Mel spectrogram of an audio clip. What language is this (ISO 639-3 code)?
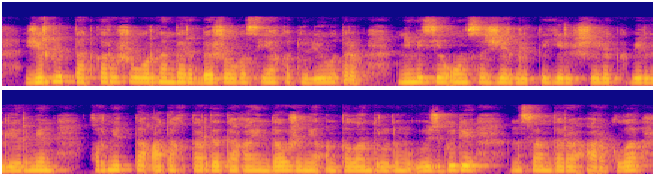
kaz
